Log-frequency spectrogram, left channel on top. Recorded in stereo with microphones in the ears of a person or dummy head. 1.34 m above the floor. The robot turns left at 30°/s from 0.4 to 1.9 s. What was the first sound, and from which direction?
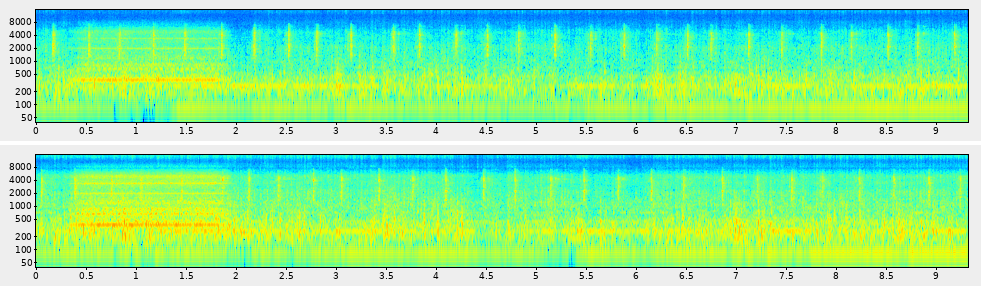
Only background noise.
